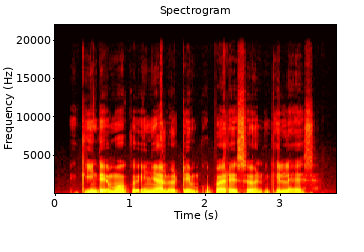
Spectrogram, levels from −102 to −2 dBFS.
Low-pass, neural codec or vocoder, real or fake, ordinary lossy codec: 19.8 kHz; none; real; none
